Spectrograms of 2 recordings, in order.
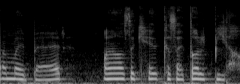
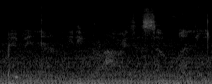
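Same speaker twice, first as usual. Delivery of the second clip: whispered chat read; whispering; 22 dB quieter, faster than usual. Real, not acted. Reading chat aloud to viewers, whispered. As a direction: read it under the breath.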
